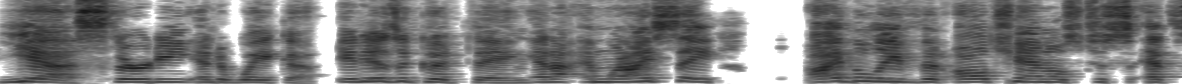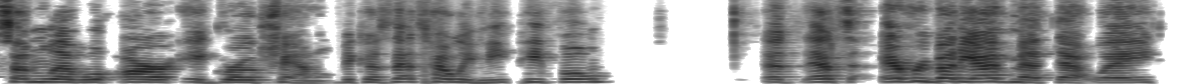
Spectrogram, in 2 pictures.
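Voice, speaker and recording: A woman hosting a casual livestream, chatty and a little nervous, with a loud, big voice. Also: high-pitched, fairly quick. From Oregon. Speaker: livestream host.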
